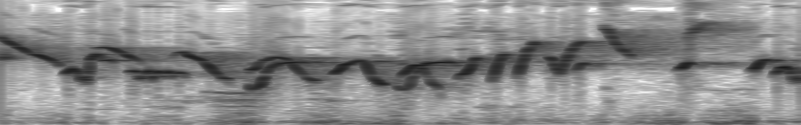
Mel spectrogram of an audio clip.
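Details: Oriental magpie-robin, called kacer, in energetic bait song. A falling whistle opens a string of rapid looping and zigzag whistled notes, with sharp high upward flicks near the end and a low background rumble.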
